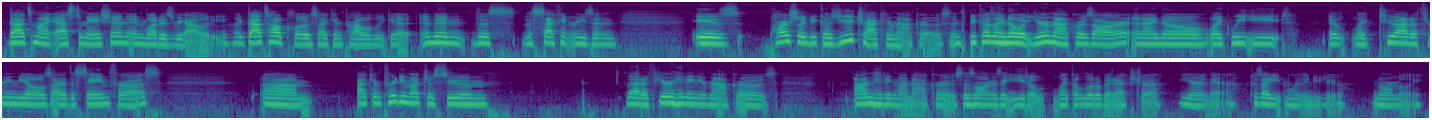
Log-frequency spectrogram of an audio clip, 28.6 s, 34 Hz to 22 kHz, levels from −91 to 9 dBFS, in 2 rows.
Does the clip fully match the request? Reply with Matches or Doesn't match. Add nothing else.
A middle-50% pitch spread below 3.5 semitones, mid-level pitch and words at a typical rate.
Matches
